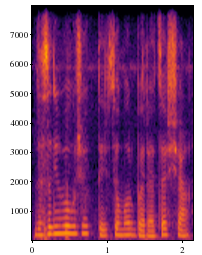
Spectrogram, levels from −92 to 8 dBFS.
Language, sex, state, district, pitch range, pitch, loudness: Marathi, female, Maharashtra, Solapur, 190-245 Hz, 205 Hz, -21 LUFS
